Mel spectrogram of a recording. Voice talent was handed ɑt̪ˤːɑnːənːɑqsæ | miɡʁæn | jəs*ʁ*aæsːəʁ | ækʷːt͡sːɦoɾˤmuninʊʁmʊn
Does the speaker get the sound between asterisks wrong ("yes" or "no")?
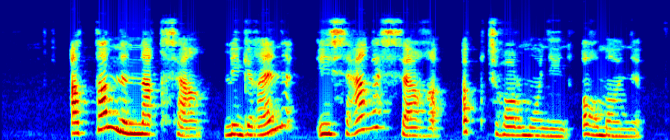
yes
